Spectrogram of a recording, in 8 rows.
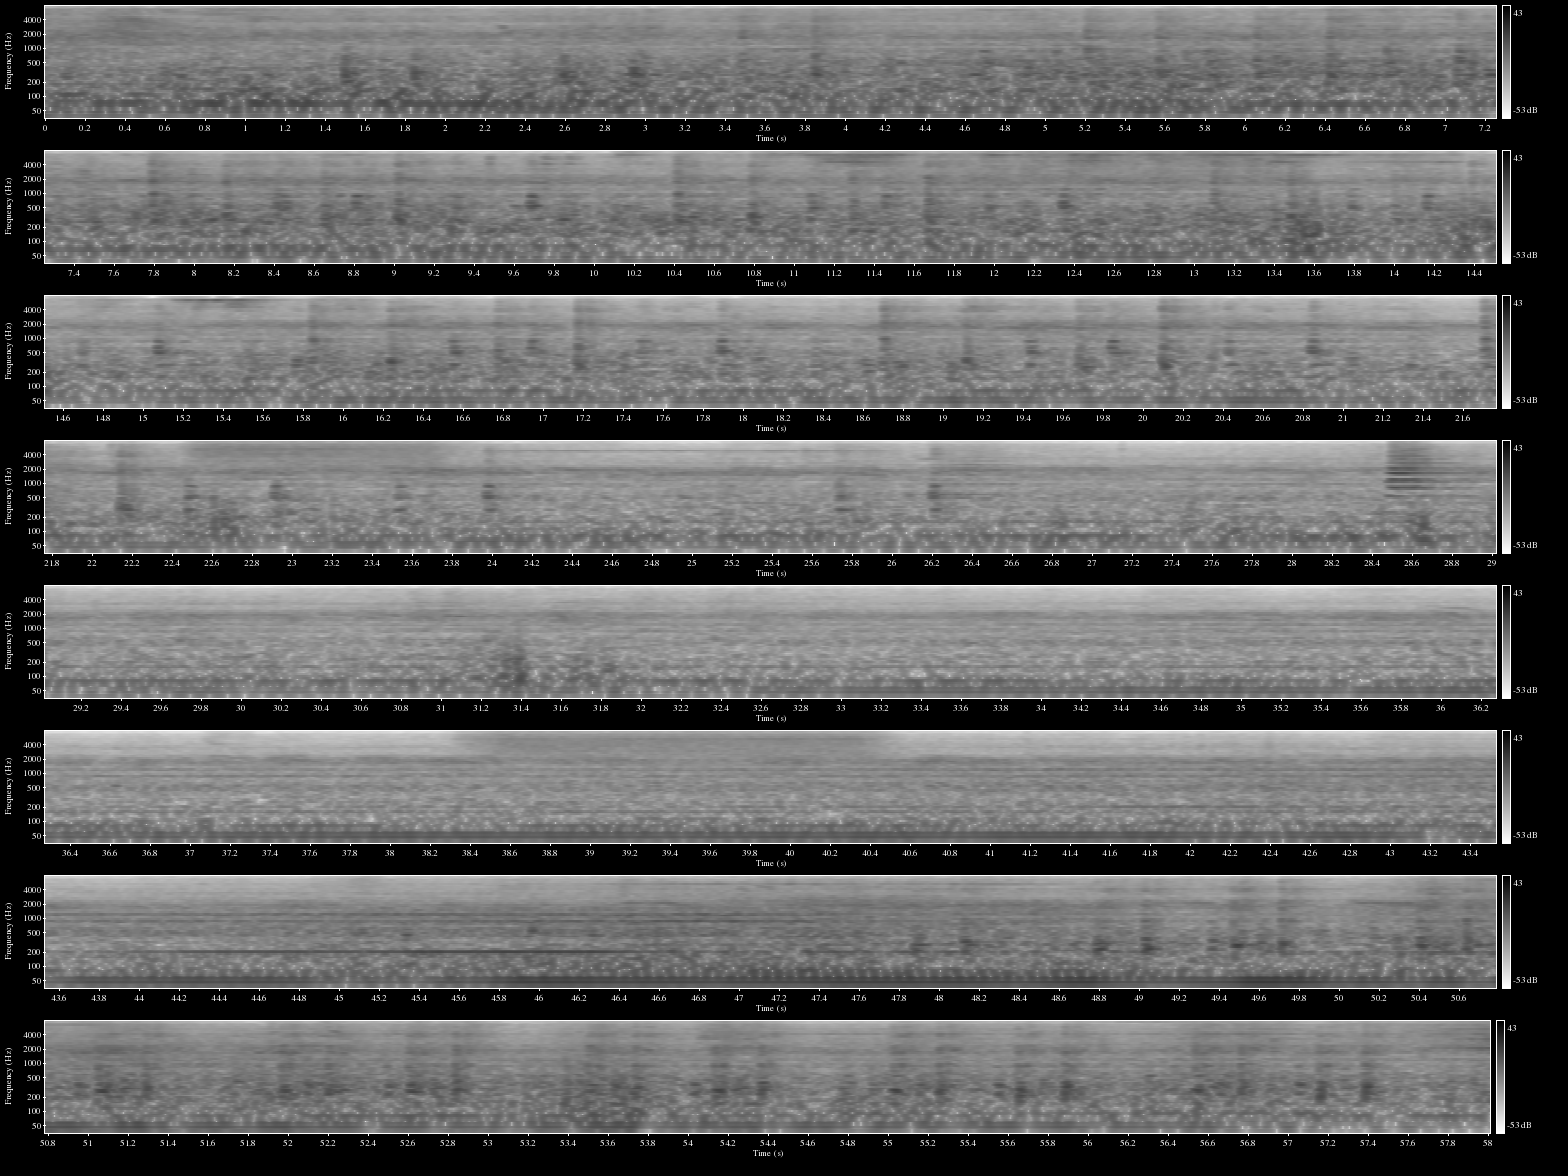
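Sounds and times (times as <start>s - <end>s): train wheels rumbling: 0.0s - 58.0s
high train toot: 10.0s - 16.3s, 22.4s - 27.5s, 28.4s - 29.4s, 35.9s - 58.0s
train horn tones: 28.5s - 29.3s, 43.8s - 51.0s
diesel engine drone: 40.5s - 49.0s.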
